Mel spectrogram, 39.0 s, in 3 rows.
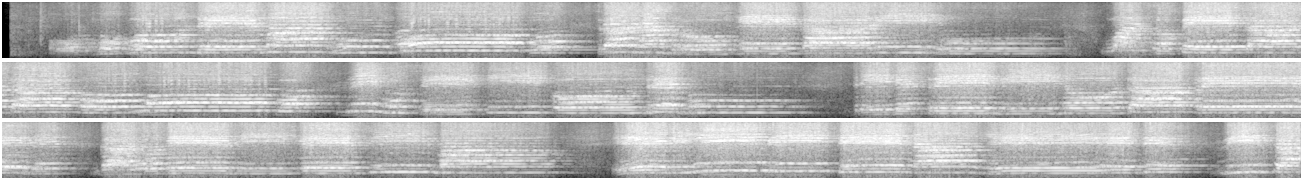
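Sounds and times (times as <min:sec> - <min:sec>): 
anthem: 0:00.4 - 0:38.9.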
